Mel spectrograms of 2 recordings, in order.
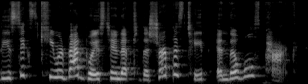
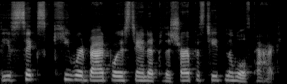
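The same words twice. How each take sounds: First: It is read in a cute, trendy voice. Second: It is read in a tough, gung-ho voice. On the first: The speaker is a cute, trendy type. "if your voice was cute and trendy, you wouldn't say" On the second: The speaker is a bold, leather-jacket type. "see how I read all of those in a different voice?"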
